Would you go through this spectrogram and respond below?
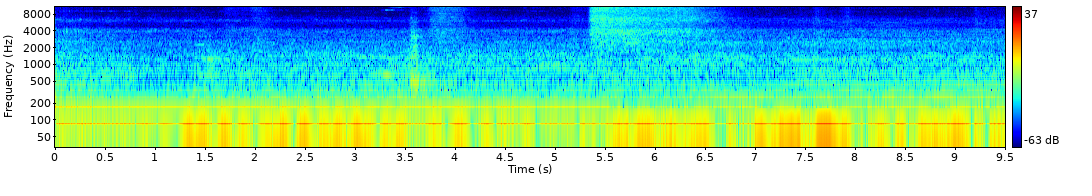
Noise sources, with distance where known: engine of unclear size, near

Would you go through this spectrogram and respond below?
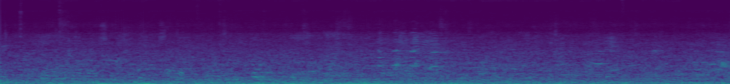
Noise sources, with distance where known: person or small group talking, far

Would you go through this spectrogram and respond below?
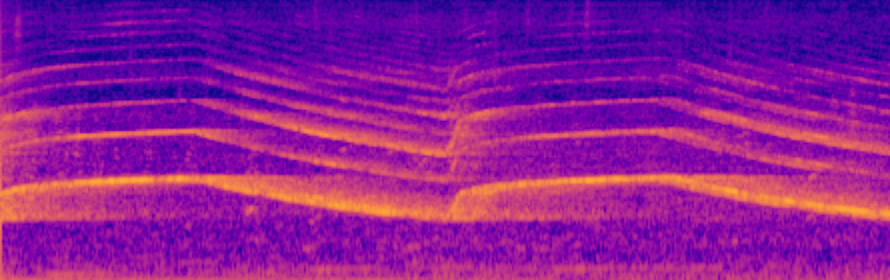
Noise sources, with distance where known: siren, near

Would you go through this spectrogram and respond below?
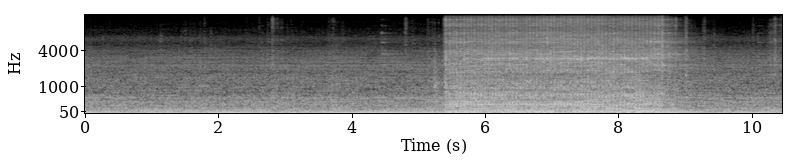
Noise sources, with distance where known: jackhammer, near

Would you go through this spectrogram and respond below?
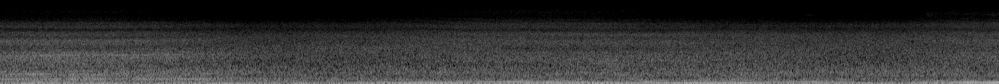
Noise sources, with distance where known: large-sounding engine, near

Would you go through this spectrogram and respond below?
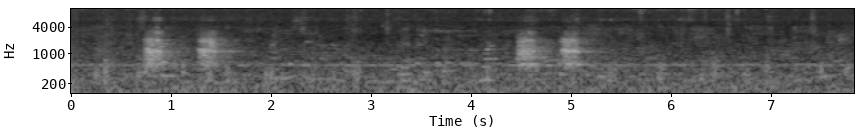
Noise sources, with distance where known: dog barking or whining, far

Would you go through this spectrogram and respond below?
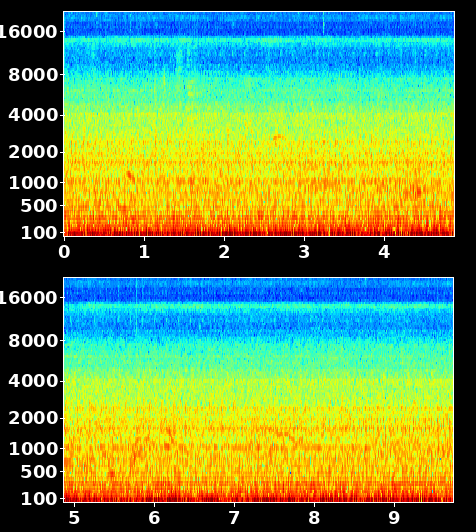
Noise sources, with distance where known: large-sounding engine, near; person or small group talking

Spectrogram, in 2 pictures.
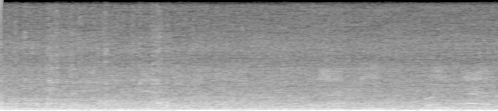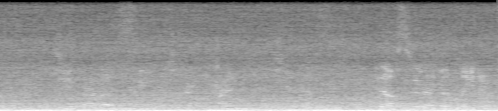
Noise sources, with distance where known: person or small group talking

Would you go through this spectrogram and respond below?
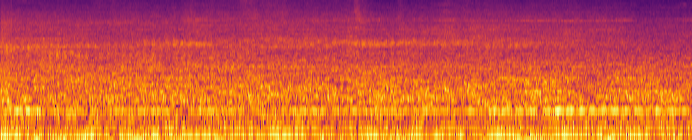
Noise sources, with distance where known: large-sounding engine, near

